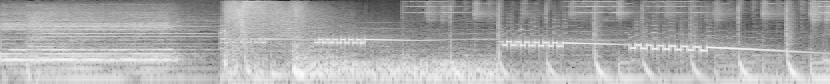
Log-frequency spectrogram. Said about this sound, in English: The phone is ringing.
